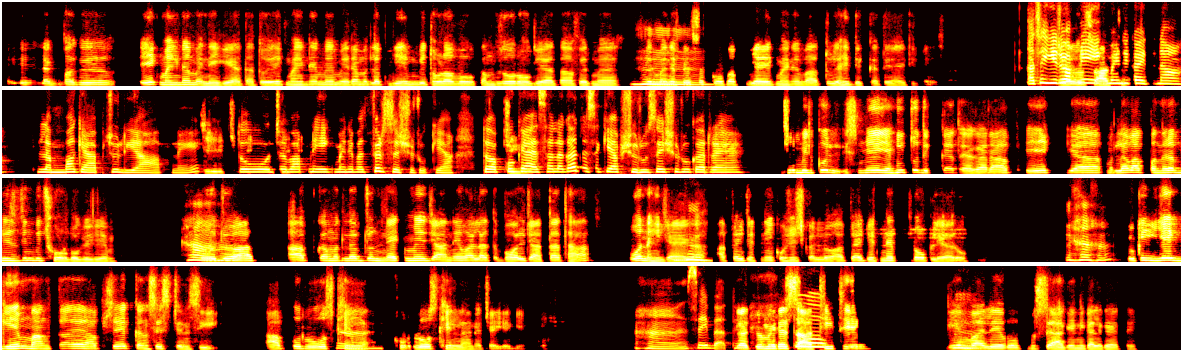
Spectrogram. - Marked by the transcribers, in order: in English: "गेम"; in English: "कोप अप"; tapping; in English: "गैप"; in English: "गेम"; in English: "नेट"; in English: "बॉल"; in English: "प्रो प्लेयर"; in English: "गेम"; in English: "कंसिस्टेंसी"; in English: "गेम"; in English: "प्लस"; in English: "गेम"
- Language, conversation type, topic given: Hindi, podcast, नया शौक सीखते समय आप शुरुआत कैसे करते हैं?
